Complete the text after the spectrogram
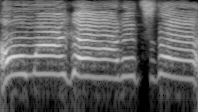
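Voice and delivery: put-on girly hyped announcer voice, very high and very slow. Retelling how the match announcer sounded when hyped: imitating a hyped announcer talking like a girl. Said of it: "when he would get hyped, he would be like".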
